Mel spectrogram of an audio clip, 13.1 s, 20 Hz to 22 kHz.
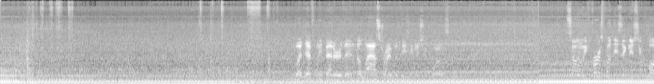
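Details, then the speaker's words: Subaru WRX-engine-swapped Beetle (about 300hp, turbo), relatively cold, doing a pull that reaches only 13 PSI of boost: a steady drone under load turns rough and uneven as it breaks up. The owner wonders about heat soak; it is a misfire under boost from fuel starvation. "So, we were only able to hit 13 PSI there. So, it's better than last time we drove it."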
